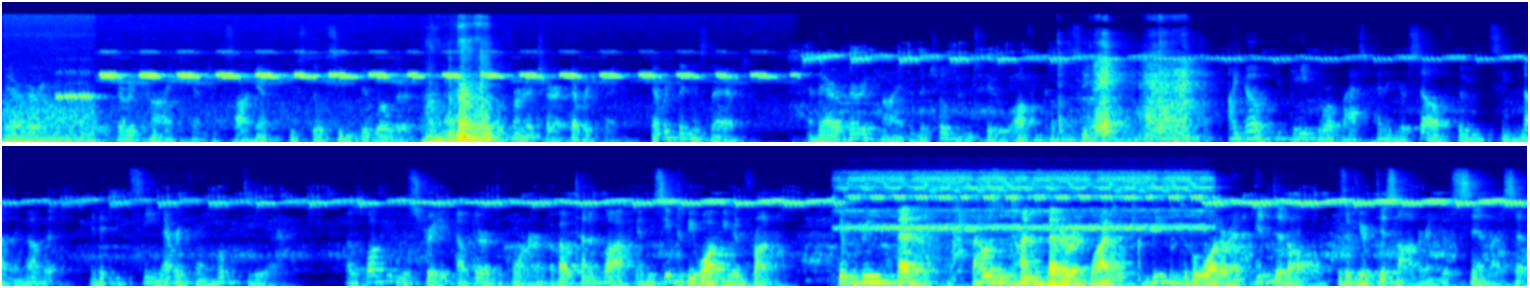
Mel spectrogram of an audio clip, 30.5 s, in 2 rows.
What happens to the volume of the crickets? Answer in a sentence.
The volume of the crickets goes down, then up.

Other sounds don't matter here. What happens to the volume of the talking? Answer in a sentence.
The volume of the talking goes up.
